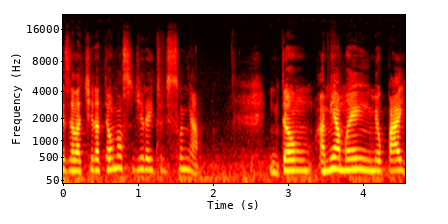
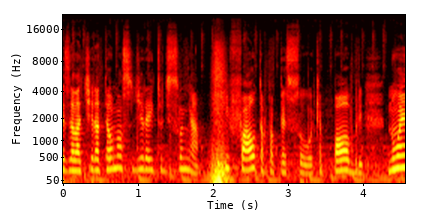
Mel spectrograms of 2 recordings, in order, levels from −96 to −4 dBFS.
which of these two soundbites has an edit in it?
second; 1 cut; at 2.1 s

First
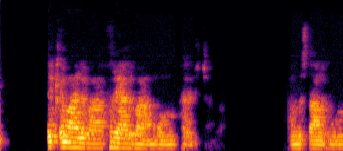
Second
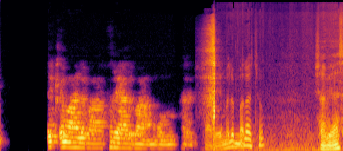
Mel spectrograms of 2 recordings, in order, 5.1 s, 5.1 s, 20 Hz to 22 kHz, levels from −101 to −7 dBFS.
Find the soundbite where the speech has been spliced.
second; 1 cut; at 3.2 s

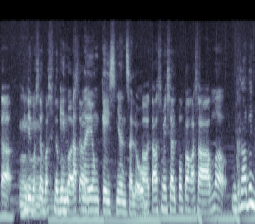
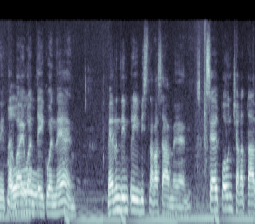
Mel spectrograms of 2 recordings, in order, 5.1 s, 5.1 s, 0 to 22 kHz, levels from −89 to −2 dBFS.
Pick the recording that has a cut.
second; 1 cut; at 3.9 s

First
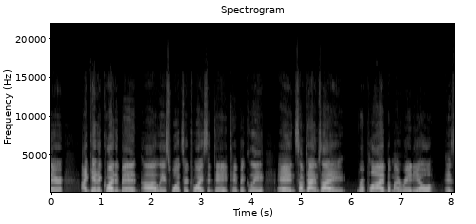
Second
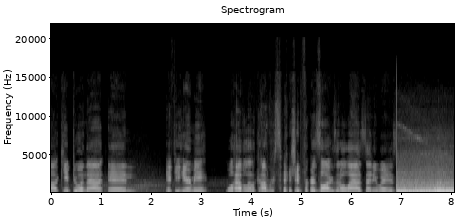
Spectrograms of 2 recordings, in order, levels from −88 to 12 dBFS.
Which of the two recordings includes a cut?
second; 1 cut; at 6.8 s

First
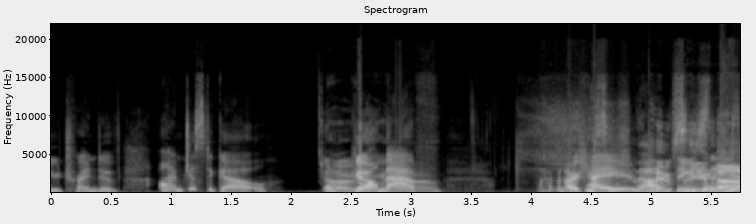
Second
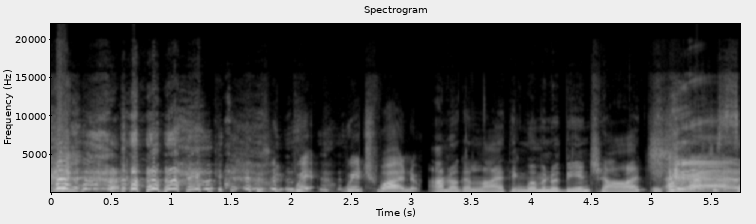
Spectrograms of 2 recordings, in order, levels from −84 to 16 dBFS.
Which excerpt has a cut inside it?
second; 1 cut; at 3.1 s

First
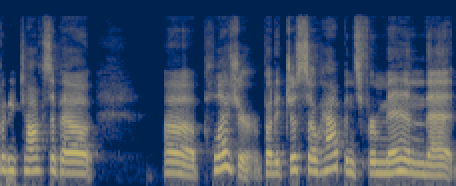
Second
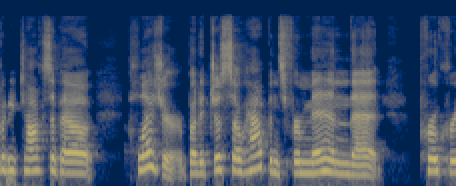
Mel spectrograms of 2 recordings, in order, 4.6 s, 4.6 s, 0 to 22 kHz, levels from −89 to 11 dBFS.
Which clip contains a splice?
second; 1 cut; at 1.3 s

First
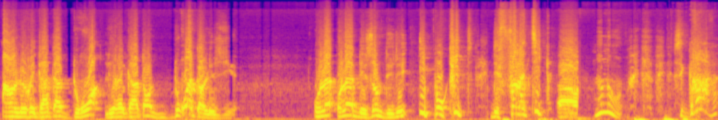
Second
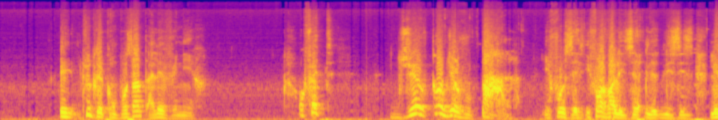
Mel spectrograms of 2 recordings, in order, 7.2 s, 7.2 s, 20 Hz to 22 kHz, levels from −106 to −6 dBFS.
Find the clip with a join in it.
first; 1 cut; at 5.8 s

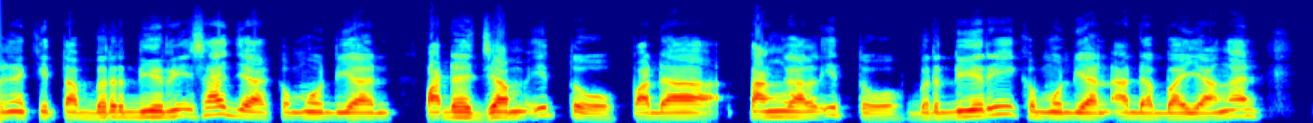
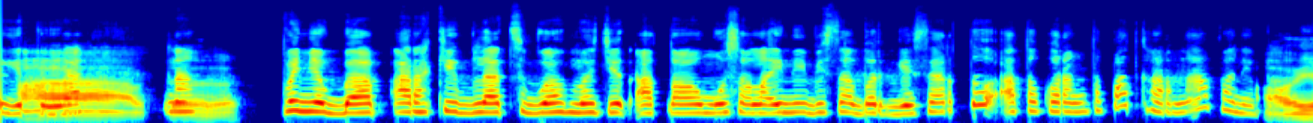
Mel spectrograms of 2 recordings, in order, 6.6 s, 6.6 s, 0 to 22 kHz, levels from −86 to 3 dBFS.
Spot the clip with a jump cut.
first; 1 cut; at 2.0 s

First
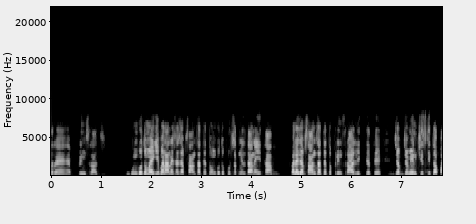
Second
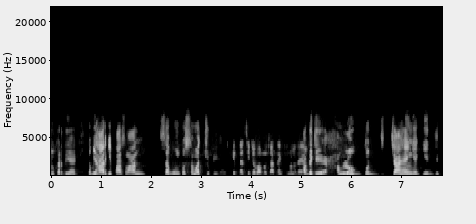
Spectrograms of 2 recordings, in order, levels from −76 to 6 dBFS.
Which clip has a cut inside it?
first; 1 cut; at 4.6 s

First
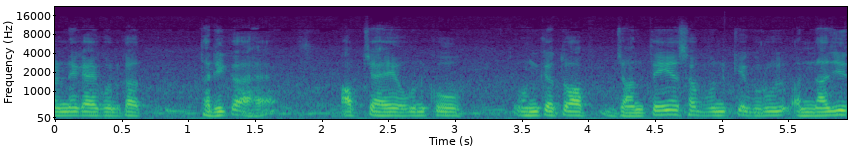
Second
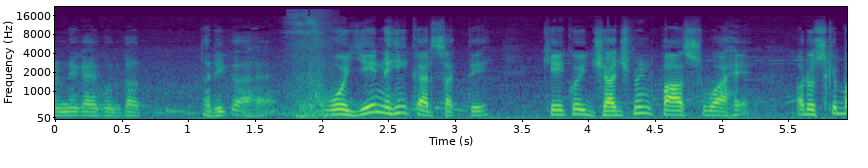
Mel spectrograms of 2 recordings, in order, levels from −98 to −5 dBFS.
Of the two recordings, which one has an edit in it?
second; 1 cut; at 1.9 s

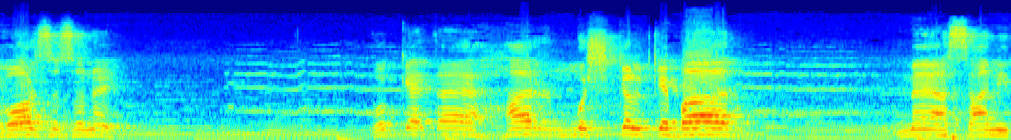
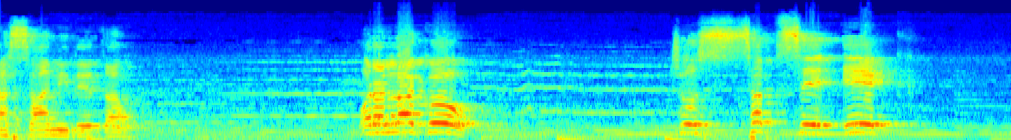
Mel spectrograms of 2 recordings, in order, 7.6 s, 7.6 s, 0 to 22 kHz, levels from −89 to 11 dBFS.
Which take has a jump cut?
first; 2 cuts; at 1.1 s, 2.8 s

